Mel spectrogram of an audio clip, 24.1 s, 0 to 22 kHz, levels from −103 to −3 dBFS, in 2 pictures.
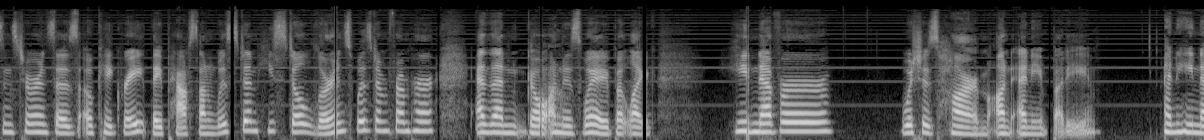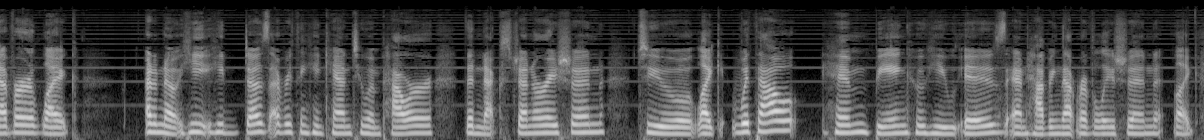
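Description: From the start, a USB whine sits about 35 dB below the speech. It is a fixed 1 kHz tone, strongest at 3 kHz, and too high in pitch to be mains hum. Gaps between stream segments insert hard-edged silences of 14 to 47 ms on a one-second grid at 2.29 s (after "great they pass on"), 3.34, 4.36, 5.39, 6.42, 7.46 and 10.48 s. The speech simply resumes, with nothing skipped, unlike a dropout.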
